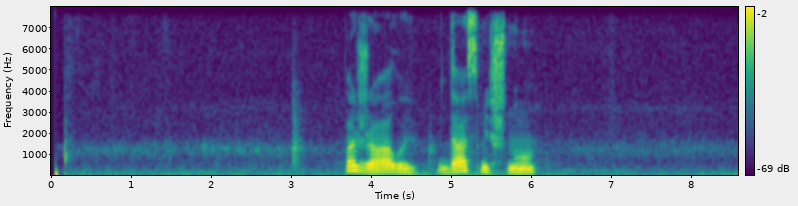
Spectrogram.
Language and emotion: Russian, sad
